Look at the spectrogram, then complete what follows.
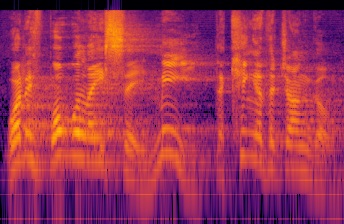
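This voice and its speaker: A boastful young monkey from a children's storybook, acted out by a man, struts through every phrase in a high, bright, forceful voice. He brags showily and plays the lion, with long hall reverb around him. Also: very animated, brisk, heavily acted. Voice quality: roaring, turning squeaky when scared. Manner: bragging, showy. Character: boastful cocky young male monkey playing at being a lion. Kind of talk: children's storybook read aloud.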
